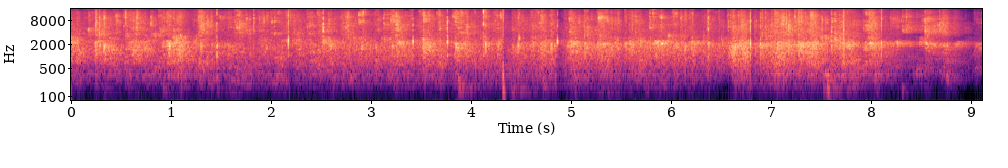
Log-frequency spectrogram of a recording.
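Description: Applause fills the Wyoming Senate chamber: dense, continuous clapping from many people, steady and loud throughout, with scattered sharper claps and no talk.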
